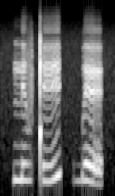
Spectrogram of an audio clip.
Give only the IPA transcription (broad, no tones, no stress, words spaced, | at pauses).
nevǃe | bɛ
